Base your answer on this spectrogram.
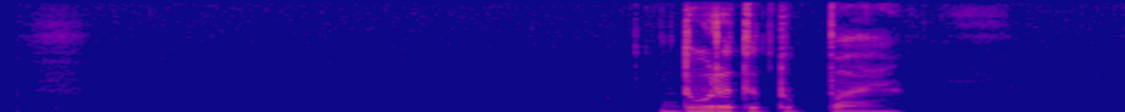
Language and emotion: Russian, angry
